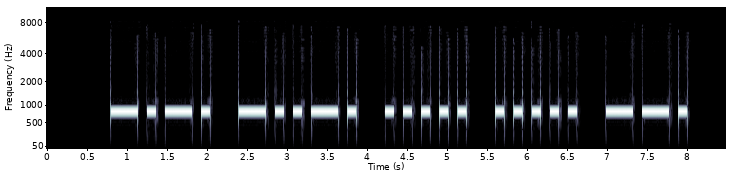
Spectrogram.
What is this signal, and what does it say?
Morse code, heard as a keyed tone, about 10 wpm, 800 Hz. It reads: C/55G
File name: LEZIONI / 10 SIGNS / 10A SLASH 10wpm 2808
